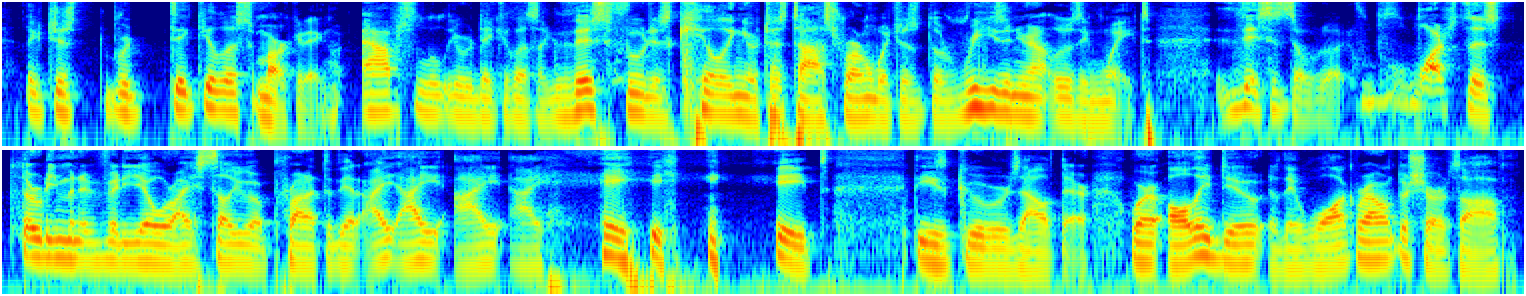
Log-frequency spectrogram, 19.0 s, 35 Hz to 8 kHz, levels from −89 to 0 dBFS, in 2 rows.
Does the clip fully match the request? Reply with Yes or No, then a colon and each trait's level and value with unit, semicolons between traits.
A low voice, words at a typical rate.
Yes: low, 115 Hz; average, 190 wpm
